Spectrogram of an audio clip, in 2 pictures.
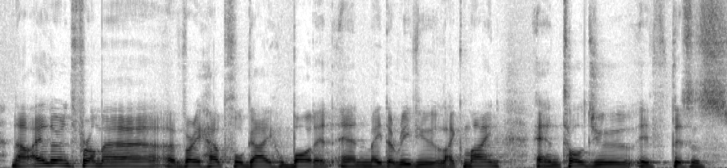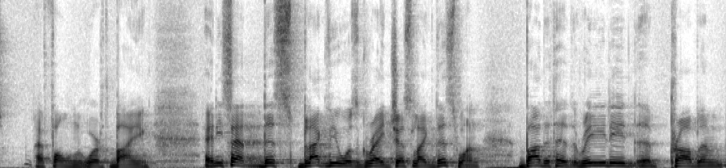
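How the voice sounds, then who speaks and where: This man's fairly high voice carries vocal fry and a darkish tone. English isn't his first language, and during his loose, off-the-cuff product review he searches for words and fixes his own phrasing.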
